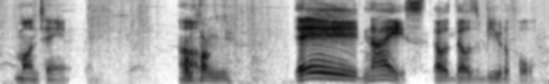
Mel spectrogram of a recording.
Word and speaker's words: Montaigne: real life French person told me how to pronounce Montaigne. Montaigne.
